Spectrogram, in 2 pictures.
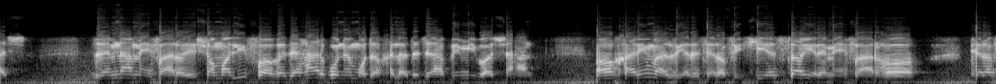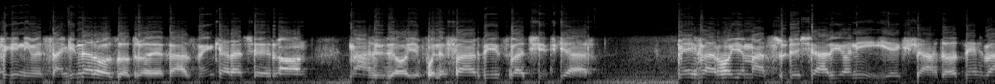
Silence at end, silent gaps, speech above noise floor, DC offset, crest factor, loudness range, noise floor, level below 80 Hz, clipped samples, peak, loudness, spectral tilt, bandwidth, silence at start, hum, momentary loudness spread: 0 s; none; 24 dB; under 0.1%; 16 dB; 1 LU; -39 dBFS; -52 dBFS; under 0.1%; 0 dBFS; -13 LUFS; -1 dB/octave; 18.5 kHz; 0 s; none; 7 LU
